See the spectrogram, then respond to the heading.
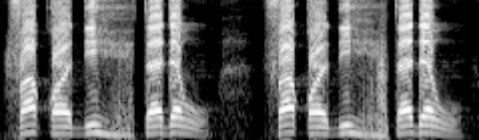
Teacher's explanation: Kemudian pada lafal faqadih tadau, ini hati-hati teman-teman, jangan membaca faqadih tadau, ini tanda ini tidak dibaca alifnya dan dia langsung disegerakan kepada huruf setelahnya, yaitu kepada huruf ha. Maka dan ha alirkan nafasnya karena sifat hamas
